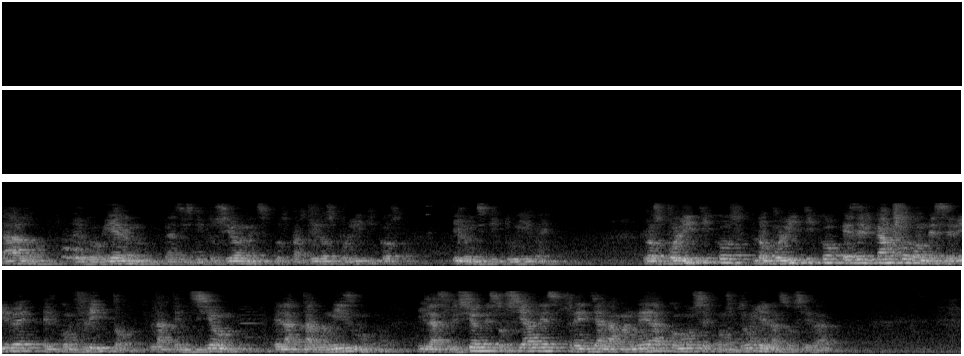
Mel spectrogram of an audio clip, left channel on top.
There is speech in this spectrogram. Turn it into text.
el gobierno, las instituciones, los partidos políticos y lo instituido. Lo político es el campo donde se vive el conflicto, la tensión, el antagonismo y las fricciones sociales frente a la manera como se construye la sociedad.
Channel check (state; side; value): silent; left; 56 dB below the other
